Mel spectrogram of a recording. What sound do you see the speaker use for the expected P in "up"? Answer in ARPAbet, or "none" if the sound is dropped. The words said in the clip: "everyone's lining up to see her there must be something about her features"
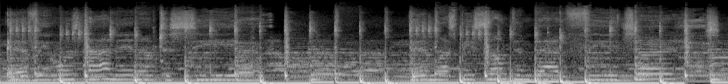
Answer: F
